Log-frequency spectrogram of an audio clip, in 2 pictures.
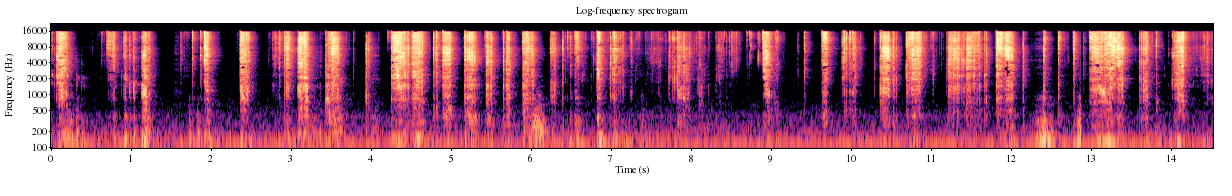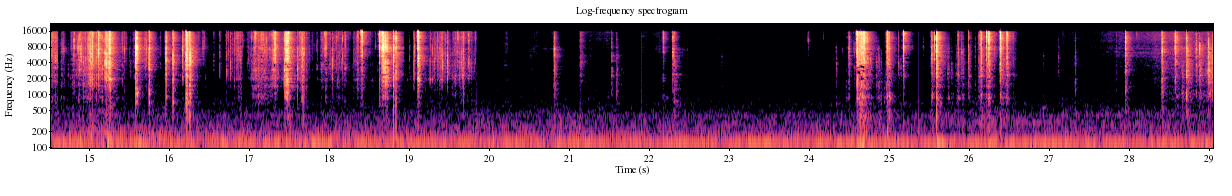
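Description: Packaging of a graphics card being torn, crinkled and handled in quick, irregular bursts. The bursts are dense for most of the stretch, pause for a few seconds, then come back briefly, over a low steady hum.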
